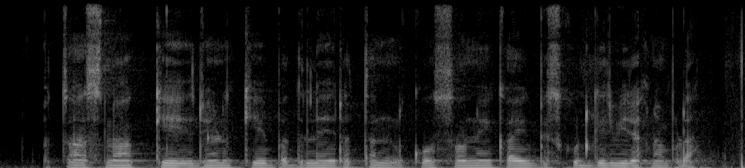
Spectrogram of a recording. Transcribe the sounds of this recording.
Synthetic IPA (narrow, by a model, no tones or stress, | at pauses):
pət͡ʃaːslaːkːeːɾɪɽ̃keːbəd̪lẽɾət̪ənkoːsoːnekaːɪːk̚bɪskʊʈɡɪɾbiːɾəkʰnaːpəɽaː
